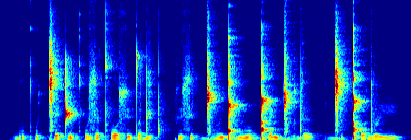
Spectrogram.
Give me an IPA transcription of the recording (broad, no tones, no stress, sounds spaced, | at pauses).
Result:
ɡʷ ɨ kʷʼ ɛ ǀ e t ɳ i kʷʰ ɘ z ɘ t̪ʰ o s y d̪ ʌ d i t kː y s i t ɡ͡ǀ o ɳ ɡ͡ǃ o n̪ u ǃʼ e ɳ ɡ͡ǀ u d ɘ | ɡ͡ǀ ɘ ǃʰ o d ɹ i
